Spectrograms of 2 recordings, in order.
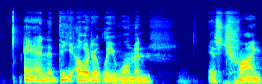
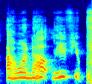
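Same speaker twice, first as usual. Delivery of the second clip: high, loud refusal; defiant cry; 13 semitones higher, 12 dB louder than usual. Acted. Woman refuses to abandon Harlan, loud and defiant. Acted refusal before being shot.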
